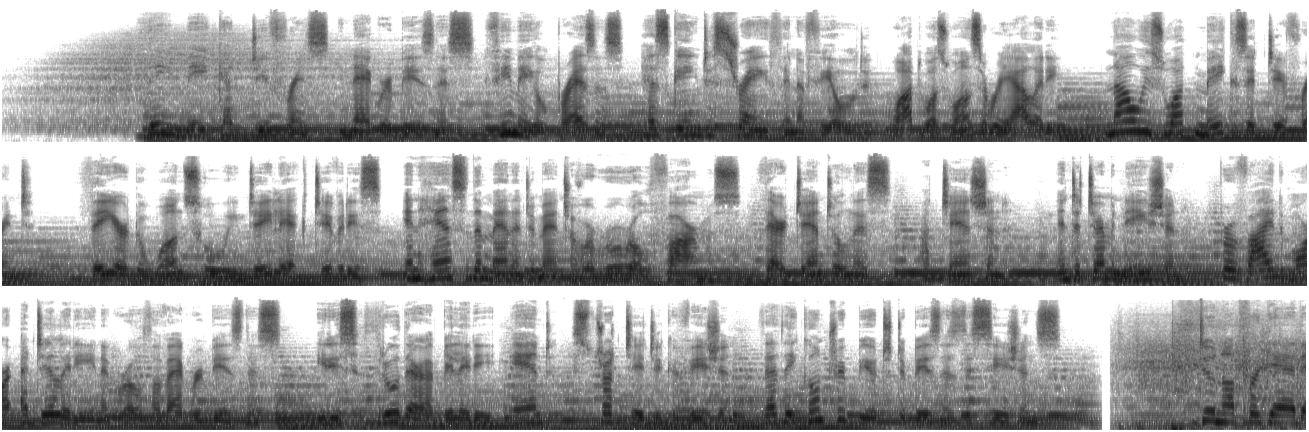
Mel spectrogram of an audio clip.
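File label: Brazilian Portuguese, Accented English; voice demos; GoLocalise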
